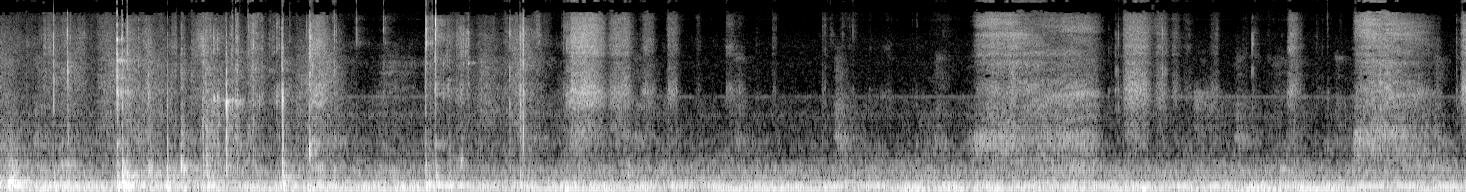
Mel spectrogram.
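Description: Red felt-tip pen drawn along a cardboard straightedge on notebook paper: two longer scratchy strokes in the second half, after scattered clicks and rubbing as the strip is handled on the page. A steady low hum runs underneath.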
